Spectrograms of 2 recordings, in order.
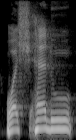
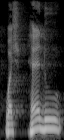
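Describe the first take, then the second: First: The sh sound has long spreading breath. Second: The sh sound is short with little breath. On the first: The speaker calls it right. "Seperti itu" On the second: The speaker calls it wrong. "tapi hanya dibaca washhadu"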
